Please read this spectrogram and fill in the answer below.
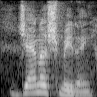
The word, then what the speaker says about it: Jana Schmieding: Jana Schmieding, how you doing? – I'm great.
